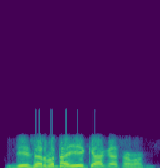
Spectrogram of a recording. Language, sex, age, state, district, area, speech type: Urdu, male, 18-30, Uttar Pradesh, Saharanpur, urban, conversation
